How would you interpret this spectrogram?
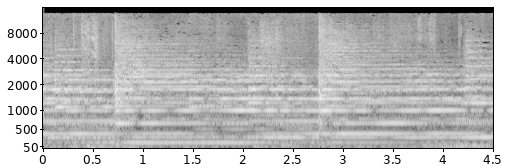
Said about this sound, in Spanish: Però quan s'atura, això? Això ja acaba, eh? Ah. Ara, només sona una campana.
